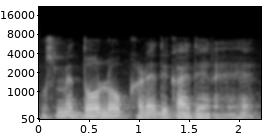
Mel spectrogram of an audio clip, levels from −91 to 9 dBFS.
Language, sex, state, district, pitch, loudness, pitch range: Hindi, male, Telangana, Hyderabad, 120 Hz, -16 LUFS, 115-135 Hz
